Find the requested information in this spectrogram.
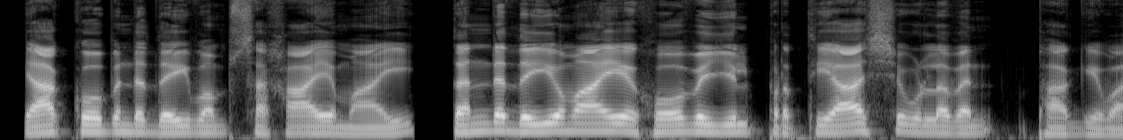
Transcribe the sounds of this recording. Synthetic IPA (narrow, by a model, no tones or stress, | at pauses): jaːkːo̞ːbinde̞d̪ejʋɐmsɐhaːjɐmaːjit̪ɐnde̞d̪ejʋɐmaːjɐeho̞ːʋejilprɐt̪jaːɕɐmuɭːɐʋɐn | b̥ʱaːɡjɐʋaː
